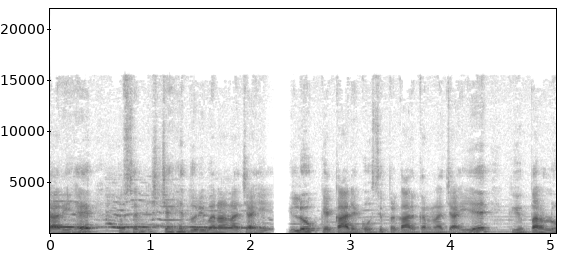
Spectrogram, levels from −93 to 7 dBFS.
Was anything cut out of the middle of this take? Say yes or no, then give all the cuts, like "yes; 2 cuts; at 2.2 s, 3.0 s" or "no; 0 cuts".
yes; 1 cut; at 2.2 s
